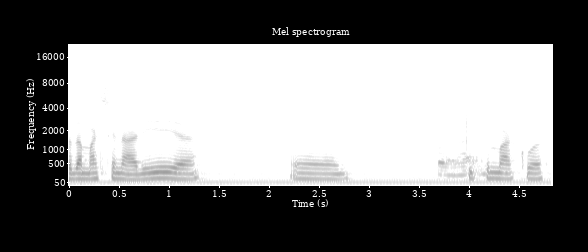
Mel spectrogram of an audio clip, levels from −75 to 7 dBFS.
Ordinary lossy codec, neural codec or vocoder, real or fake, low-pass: none; none; real; 7.2 kHz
